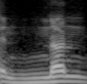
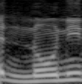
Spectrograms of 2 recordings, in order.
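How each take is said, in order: First: "नन" with a short uh vowel; correct pronunciation. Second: "नोनी" as two syllables, no-nee; wrong pronunciation. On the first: Teacher models exception "नन", correct pronunciation. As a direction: say none as "नन", like nun. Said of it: "इसे नन पढ़ते हैं". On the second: Teacher shows the misreading "नोनी", wrong pronunciation. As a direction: misread none as "नोनी" with a long O. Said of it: "नोनी नहीं पढ़ते". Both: Shown as a demonstration.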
